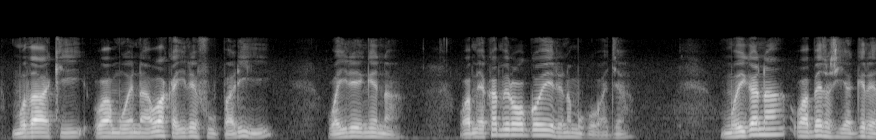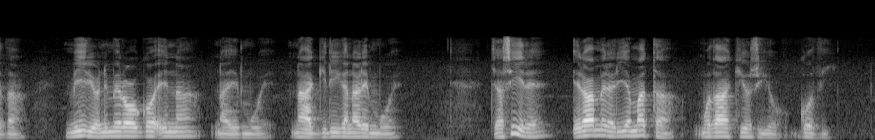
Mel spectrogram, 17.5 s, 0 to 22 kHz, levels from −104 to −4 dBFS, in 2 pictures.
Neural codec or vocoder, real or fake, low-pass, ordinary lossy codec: none; real; 7.2 kHz; none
